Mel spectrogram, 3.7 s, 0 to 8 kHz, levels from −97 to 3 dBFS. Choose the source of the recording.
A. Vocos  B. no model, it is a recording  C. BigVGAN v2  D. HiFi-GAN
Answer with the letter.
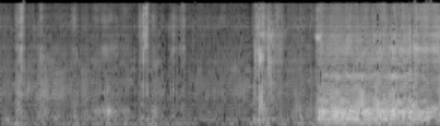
C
